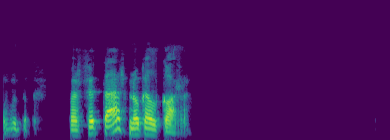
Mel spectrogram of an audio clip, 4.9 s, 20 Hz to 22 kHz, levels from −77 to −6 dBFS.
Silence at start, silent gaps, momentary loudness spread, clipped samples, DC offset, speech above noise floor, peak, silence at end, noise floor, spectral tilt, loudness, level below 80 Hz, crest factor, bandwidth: 0.05 s; 0.59-0.86 s; 18 LU; under 0.1%; under 0.1%; over 72 dB; 0 dBFS; 2.55 s; under -90 dBFS; -6 dB/octave; -18 LUFS; -70 dBFS; 22 dB; 6.8 kHz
